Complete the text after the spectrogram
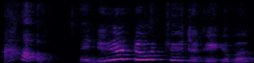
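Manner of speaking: put-on Indian accent, high-pitched. Taking a second try at mimicking the accent, in an Indian accent. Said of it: "That's better. That's way better than what I was doing".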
